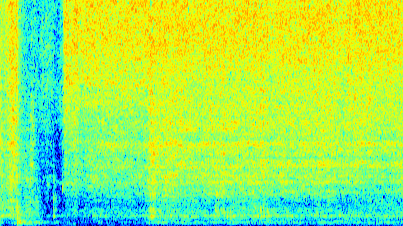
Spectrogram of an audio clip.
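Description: Air hissing out of a leak in an inflated inner tube being squeezed underwater in a bucket: a healthy leak. A short burst comes first, then a steady hiss from about a second in that cuts off suddenly at the end.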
